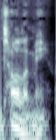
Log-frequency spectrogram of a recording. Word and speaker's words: Ptolemy: You know, Ptolemy, they don't even pronounce the P in Ptolemy, right?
